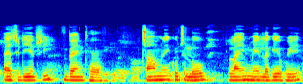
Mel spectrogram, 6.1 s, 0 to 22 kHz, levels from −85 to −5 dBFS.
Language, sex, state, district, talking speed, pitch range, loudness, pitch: Hindi, male, Rajasthan, Jaipur, 110 wpm, 120-135 Hz, -18 LUFS, 125 Hz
